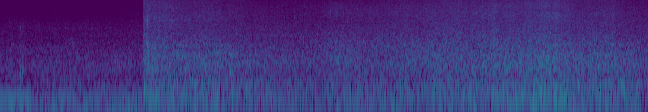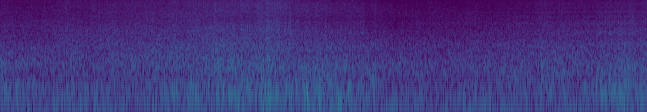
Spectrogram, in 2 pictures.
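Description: Small sea waves washing and splashing over shoreline rocks with wind, a steady rushing surf that swells and eases. It is quieter for the first couple of seconds, then jumps suddenly louder.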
